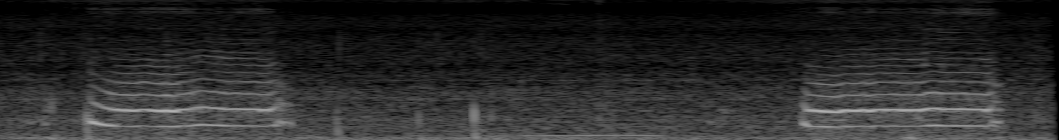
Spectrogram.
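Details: Loud snoring from a male house cat in a small room: two nasal, whistled tones, each lasting about a second and holding a steady pitch, separated by a quiet gap of roughly three seconds with faint clicks.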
